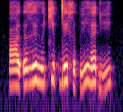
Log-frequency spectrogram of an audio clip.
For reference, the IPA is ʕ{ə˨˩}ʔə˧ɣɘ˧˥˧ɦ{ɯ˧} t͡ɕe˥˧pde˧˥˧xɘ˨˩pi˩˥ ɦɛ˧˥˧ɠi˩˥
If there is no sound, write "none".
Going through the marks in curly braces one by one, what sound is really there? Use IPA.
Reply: ə˨˩, ɯ˧

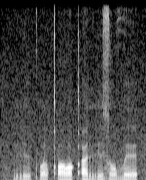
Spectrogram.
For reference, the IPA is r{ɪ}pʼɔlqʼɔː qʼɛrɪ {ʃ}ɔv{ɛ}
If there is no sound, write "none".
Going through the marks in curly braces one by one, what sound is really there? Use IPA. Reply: ɪː, z, ɛ

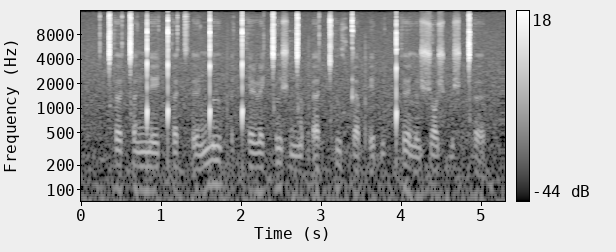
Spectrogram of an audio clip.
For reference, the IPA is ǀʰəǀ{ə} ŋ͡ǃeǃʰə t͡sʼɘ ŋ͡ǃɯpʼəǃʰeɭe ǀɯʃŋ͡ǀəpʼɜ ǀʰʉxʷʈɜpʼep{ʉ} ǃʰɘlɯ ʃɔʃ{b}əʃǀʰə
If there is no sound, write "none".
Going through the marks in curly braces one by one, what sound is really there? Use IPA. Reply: ə, ʉ, b

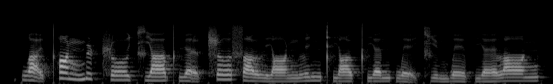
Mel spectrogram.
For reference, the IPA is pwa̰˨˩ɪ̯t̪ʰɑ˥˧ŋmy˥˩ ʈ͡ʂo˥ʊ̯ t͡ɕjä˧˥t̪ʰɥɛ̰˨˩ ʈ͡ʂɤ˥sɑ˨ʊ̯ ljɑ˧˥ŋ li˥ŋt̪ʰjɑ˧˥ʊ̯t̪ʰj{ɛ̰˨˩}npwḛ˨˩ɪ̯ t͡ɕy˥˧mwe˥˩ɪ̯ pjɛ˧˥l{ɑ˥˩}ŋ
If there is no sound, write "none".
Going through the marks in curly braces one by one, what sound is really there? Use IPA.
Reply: ɛ˧˥, ɑ˥

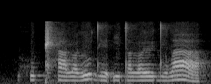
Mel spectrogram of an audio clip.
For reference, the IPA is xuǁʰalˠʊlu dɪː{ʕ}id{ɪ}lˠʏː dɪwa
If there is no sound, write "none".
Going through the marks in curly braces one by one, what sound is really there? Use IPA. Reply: ʔ, ɪ

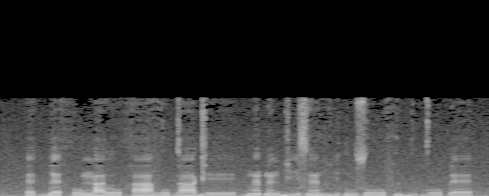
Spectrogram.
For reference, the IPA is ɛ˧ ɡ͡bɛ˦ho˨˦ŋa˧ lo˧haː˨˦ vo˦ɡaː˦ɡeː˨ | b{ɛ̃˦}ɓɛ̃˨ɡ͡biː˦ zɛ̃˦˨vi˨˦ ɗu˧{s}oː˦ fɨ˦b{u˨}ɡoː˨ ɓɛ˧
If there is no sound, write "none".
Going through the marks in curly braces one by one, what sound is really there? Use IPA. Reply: ɛ̃˦, z, u˨

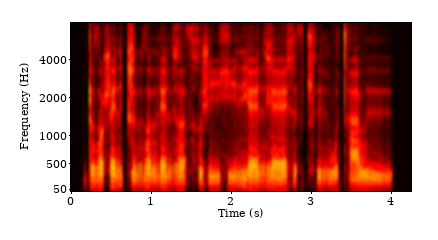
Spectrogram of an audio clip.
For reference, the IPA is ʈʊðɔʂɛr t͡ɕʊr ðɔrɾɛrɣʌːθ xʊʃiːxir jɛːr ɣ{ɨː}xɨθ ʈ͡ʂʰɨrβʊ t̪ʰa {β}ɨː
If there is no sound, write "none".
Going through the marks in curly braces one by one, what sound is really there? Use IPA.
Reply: ɛː, β

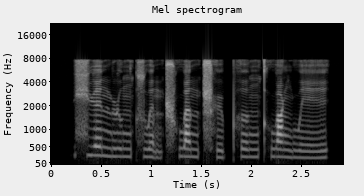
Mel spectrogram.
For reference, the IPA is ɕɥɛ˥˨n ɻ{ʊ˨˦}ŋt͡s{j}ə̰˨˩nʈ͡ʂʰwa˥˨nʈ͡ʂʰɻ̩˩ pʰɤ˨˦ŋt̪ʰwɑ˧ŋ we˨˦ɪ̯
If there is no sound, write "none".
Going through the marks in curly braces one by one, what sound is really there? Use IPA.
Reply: ʊ˨˦, w

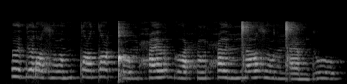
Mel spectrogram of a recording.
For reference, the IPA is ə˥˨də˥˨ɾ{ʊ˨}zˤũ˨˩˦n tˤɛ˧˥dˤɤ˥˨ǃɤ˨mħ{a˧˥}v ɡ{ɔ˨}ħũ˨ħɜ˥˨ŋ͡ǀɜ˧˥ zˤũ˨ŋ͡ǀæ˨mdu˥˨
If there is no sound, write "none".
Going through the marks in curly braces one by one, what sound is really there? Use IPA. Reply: ə˨, æ˧˥, ɤ˨

